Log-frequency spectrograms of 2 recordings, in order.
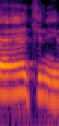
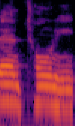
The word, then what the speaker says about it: Anthony: pronounce it Anthony yeah Anthony like Mark Anthony people say it's pronounced anony an not Antony because then they go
